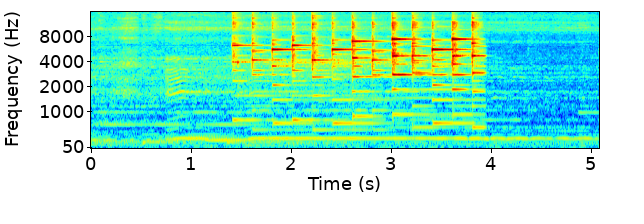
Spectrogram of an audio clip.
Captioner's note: phone rings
